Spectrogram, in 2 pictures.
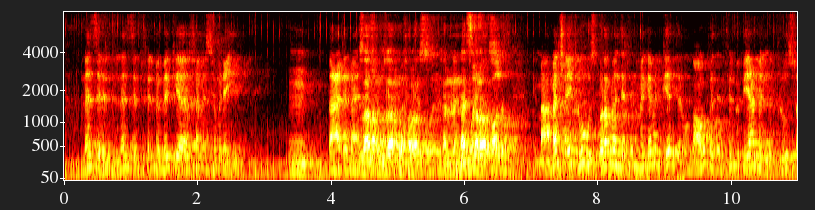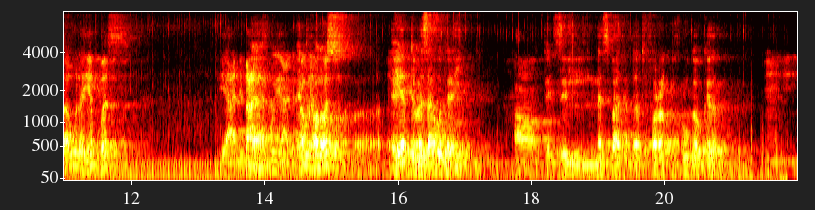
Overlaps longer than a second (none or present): present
